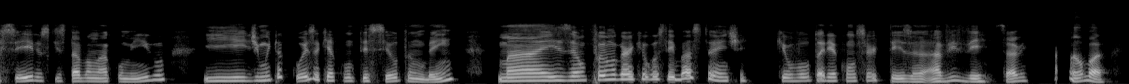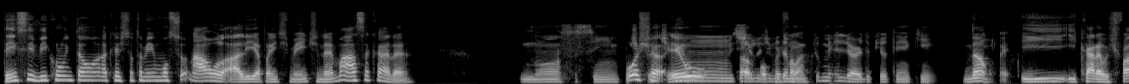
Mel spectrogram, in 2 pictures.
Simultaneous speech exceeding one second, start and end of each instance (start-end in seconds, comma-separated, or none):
17.5-19.5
